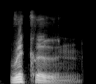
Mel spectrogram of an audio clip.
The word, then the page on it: raccoon: British English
